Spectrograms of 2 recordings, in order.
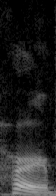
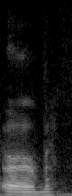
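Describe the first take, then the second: First: The word starts with an h sound. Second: The word starts without an h sound. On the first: "we say herb because it's got a bloody H in it" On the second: "you say herb"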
